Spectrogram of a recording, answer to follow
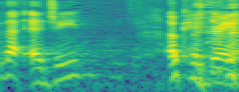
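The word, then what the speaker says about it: EDGI: her work um oh yep in edgy is pronounced edgy archiving data and environmental enforcement watch she focuses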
